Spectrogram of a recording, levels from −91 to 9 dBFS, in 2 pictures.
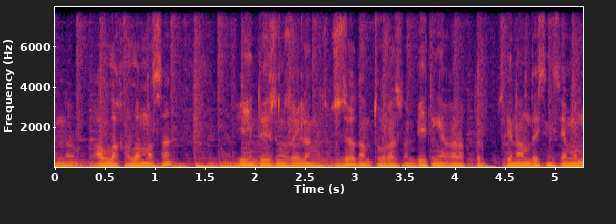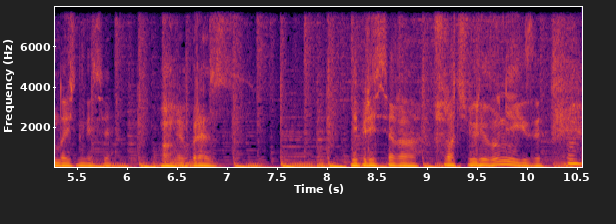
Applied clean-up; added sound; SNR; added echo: none; none; none; none.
